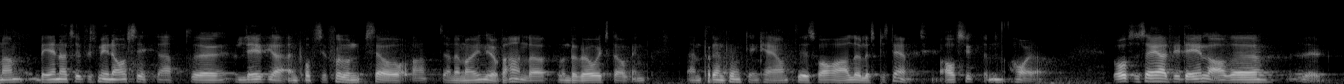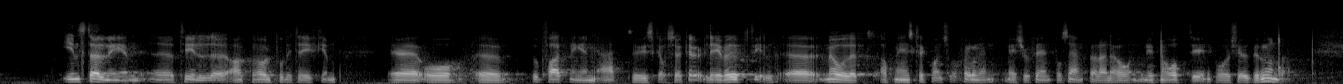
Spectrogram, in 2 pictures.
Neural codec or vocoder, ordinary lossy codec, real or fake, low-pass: codec, 16 kHz, 1 kbps, X-Codec, HuBERT features, trained on balanced general audio; none; fake; none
